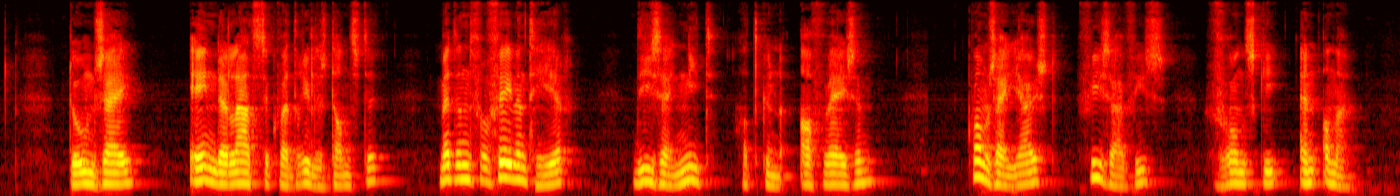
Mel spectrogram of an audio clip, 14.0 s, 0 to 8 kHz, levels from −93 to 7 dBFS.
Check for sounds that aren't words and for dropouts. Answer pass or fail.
pass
